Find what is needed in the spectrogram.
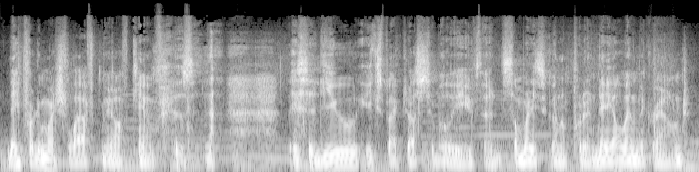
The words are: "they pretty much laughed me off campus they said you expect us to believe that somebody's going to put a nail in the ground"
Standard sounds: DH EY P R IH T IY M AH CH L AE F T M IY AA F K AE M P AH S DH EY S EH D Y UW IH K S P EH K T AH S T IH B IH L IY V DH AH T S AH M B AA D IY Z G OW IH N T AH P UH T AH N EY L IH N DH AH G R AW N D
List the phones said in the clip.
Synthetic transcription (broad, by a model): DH EY P R IH T IY M AH CH L AE F T M IY AA F K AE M F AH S DH EY S EH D Y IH IH K S P EH K T AH S T IH B IH L IY V DH AH T S AH M B AA D IY Z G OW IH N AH P UH T AH N EY L IH N DH AH G R AW N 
